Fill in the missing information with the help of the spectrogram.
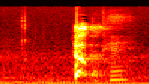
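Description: A single sharp, abrupt hiccup over faint room noise.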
